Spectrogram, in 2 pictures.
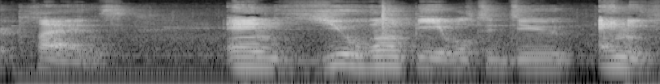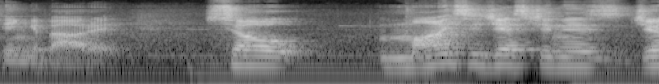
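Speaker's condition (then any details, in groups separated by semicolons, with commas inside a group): No condition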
